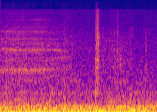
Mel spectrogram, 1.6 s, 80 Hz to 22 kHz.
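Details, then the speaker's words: 1998 Chevrolet 2500 pickup after aftermarket fuel pump replacement, cold start at 28°F: smooth even low rumble, no misses or knocks, idling fast because cold; fast cold idle. "And everything seems to be okay. It's idling fast, but it's because it's cold. It's been it's started out at 28 degrees here this morning."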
